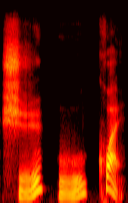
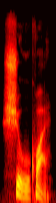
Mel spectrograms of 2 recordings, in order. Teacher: Here we have a rising second tone, sh, followed by a falling rising third tone, wu, and we finish with that same strong fourth tone, kuai, slowly, shi, wu, kuai, and at a natural pace, shu, wu, kuai.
